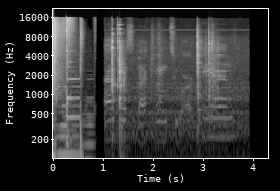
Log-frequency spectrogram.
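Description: Upbeat dance music that stops under a second in. After it come a few quieter clinks and taps of a steel knife and fork on a wooden cutting board as cooked chicken breast is cut into pieces.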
